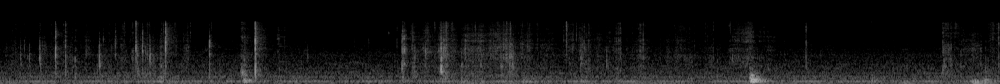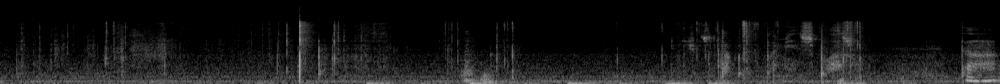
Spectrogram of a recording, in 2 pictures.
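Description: A foil packet crinkles and rustles.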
